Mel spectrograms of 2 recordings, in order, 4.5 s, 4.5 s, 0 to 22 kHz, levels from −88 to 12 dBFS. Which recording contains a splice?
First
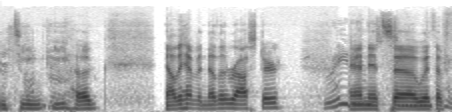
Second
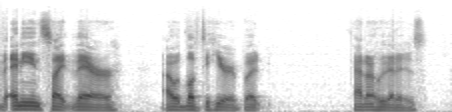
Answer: second; 1 cut; at 1.6 s

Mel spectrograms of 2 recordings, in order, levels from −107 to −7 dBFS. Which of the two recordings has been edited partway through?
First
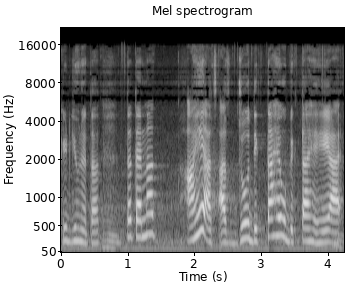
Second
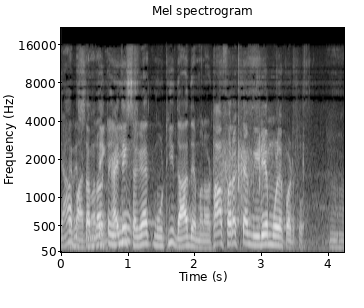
second; 1 cut; at 2.2 s

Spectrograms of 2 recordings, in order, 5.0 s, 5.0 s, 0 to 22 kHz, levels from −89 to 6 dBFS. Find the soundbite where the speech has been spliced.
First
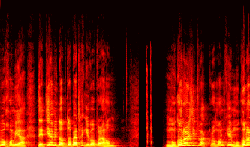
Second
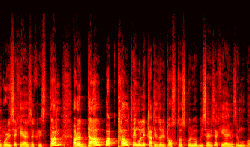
first; 1 cut; at 2.6 s

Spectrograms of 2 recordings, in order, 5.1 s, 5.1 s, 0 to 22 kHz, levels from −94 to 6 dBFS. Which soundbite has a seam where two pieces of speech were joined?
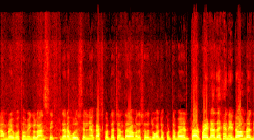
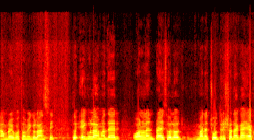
first; 2 cuts; at 1.2 s, 3.8 s

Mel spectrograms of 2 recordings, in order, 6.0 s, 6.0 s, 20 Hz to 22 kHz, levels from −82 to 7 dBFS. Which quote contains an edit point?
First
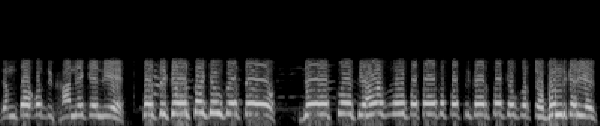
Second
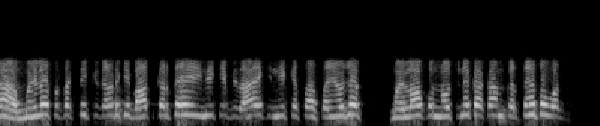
first; 1 cut; at 1.3 s

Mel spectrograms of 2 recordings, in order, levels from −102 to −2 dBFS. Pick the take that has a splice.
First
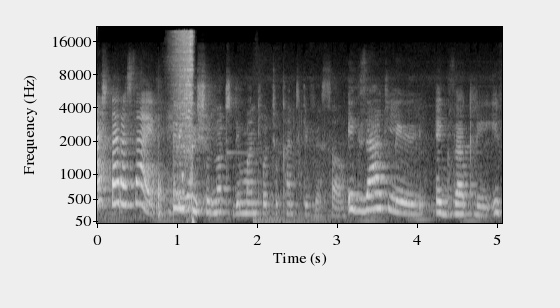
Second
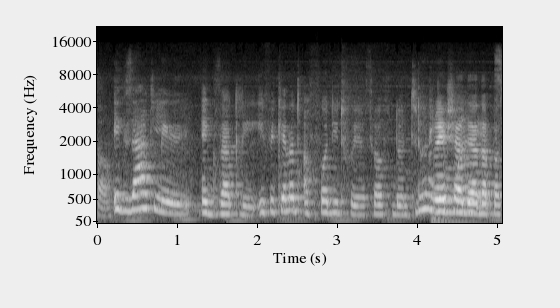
first; 1 cut; at 0.9 s

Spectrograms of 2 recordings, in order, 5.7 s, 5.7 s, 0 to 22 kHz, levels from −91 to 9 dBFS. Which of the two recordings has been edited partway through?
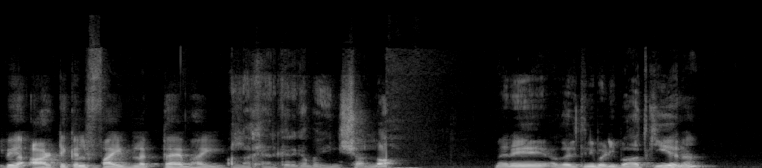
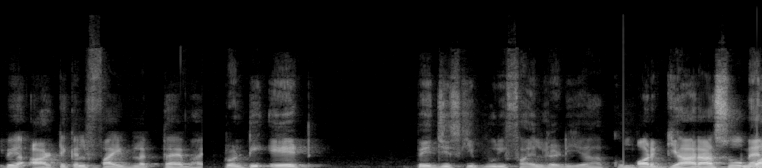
second; 2 cuts; at 1.5 s, 4.7 s

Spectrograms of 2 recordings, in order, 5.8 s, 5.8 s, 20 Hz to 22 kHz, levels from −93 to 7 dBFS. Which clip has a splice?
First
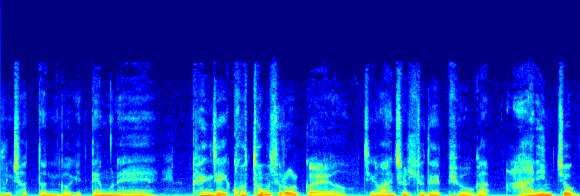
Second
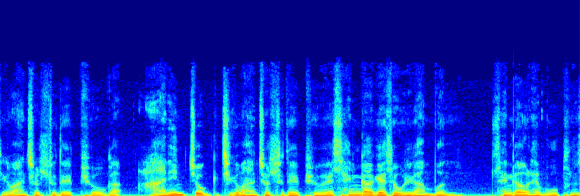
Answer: first; 1 cut; at 1.6 s

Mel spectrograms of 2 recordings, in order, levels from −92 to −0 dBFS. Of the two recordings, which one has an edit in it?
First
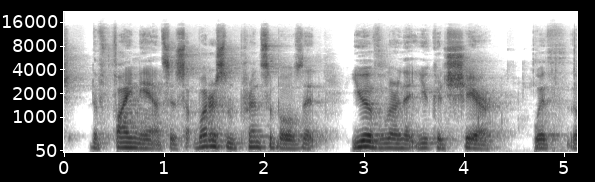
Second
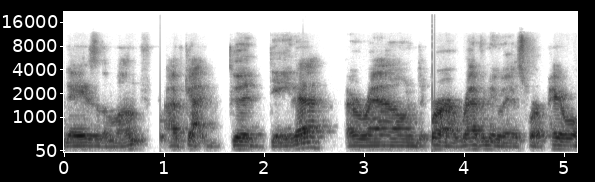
second; 2 cuts; at 1.0 s, 3.7 s

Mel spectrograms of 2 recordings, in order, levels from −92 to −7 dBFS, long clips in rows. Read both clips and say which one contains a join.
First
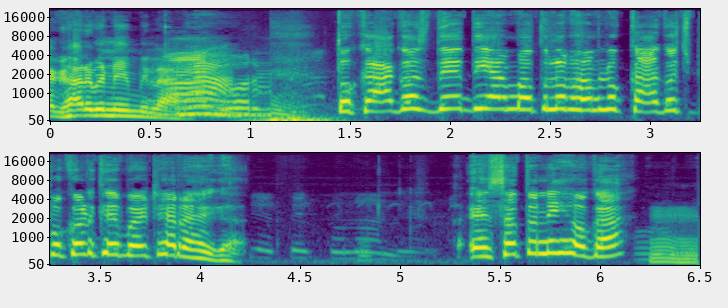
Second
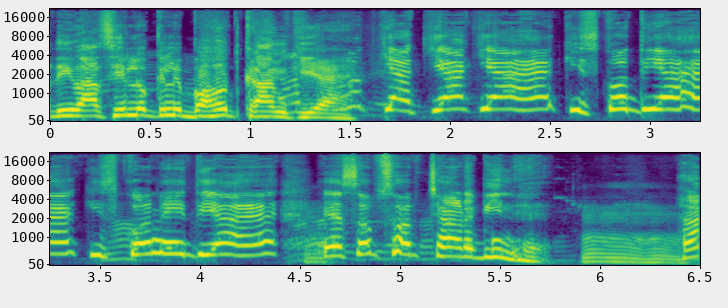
first; 1 cut; at 1.1 s

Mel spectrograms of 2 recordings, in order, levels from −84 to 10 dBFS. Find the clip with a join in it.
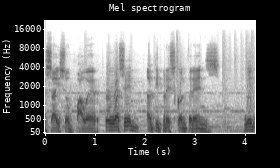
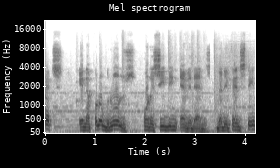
first; 1 cut; at 1.1 s

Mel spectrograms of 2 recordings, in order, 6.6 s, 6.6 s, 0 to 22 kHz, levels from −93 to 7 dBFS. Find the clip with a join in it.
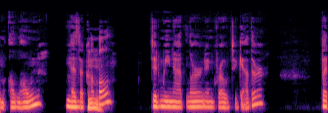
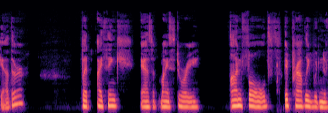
second; 1 cut; at 5.6 s

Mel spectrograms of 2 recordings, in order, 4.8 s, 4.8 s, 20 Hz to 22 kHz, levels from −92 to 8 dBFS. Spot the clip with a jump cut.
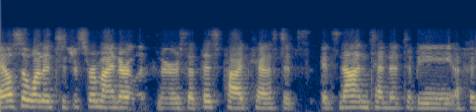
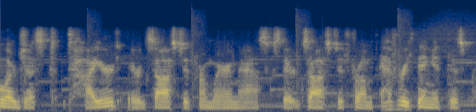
second; 2 cuts; at 1.2 s, 3.8 s

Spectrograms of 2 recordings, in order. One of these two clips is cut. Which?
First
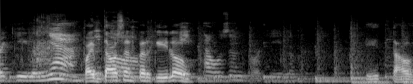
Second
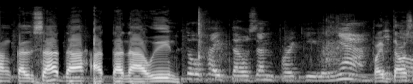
second; 2 cuts; at 0.9 s, 1.8 s

